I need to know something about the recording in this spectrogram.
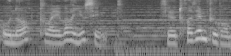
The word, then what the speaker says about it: Yosemite: Le nom de cette vallée, prononcé Yosemite, provient d'une tribu indienne, les Uzumati, qui furent exterminés au début du 19e siècle.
